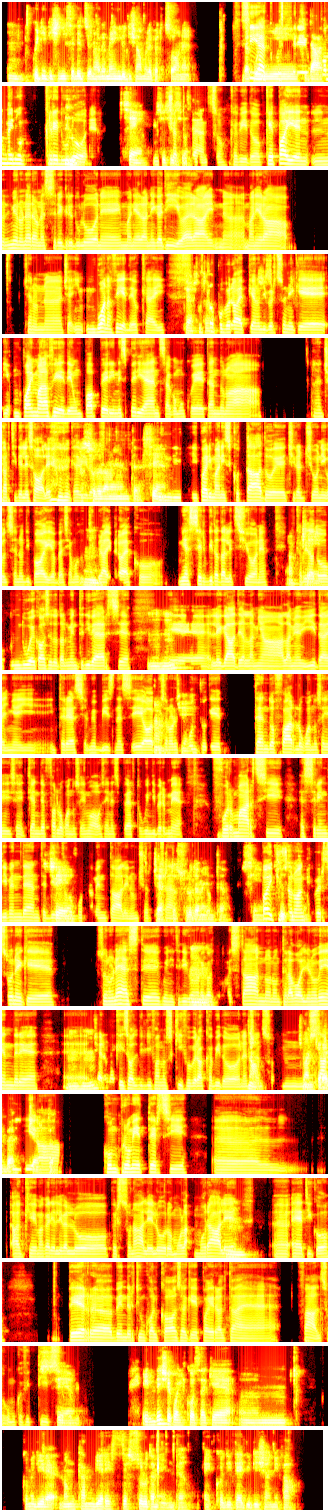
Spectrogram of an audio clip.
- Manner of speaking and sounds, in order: tsk; tapping; throat clearing; tsk; "cioè" said as "ceh"; "cioè" said as "ceh"; other background noise; chuckle; in English: "business"; "okay" said as "kay"; "tendi" said as "tiendi"; "cioè" said as "ceh"; tsk; "cambieresti" said as "cambieressi"
- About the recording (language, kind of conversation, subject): Italian, podcast, Che consiglio daresti al tuo io più giovane?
